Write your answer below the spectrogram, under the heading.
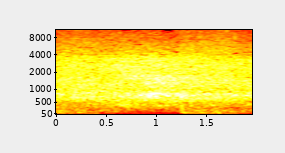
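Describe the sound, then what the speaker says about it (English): A stadium crowd in an eFootball match, a dense, continuous roar of many voices that swells slightly midway, with no commentary over it. "The crowd are calling for this to be put to bed"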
